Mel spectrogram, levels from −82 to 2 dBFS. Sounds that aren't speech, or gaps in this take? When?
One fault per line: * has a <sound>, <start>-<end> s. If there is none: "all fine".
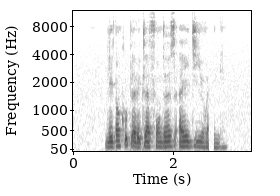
* has a dropout, 2.7-2.8 s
